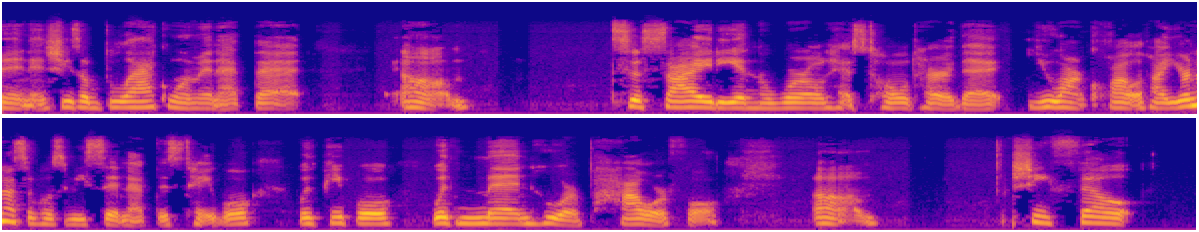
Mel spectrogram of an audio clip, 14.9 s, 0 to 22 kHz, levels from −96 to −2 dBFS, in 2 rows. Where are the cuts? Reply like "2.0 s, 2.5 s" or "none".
13.8 s

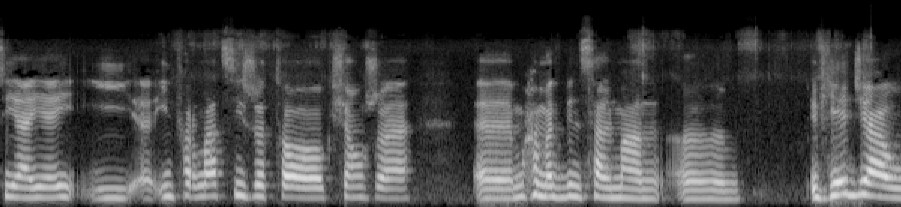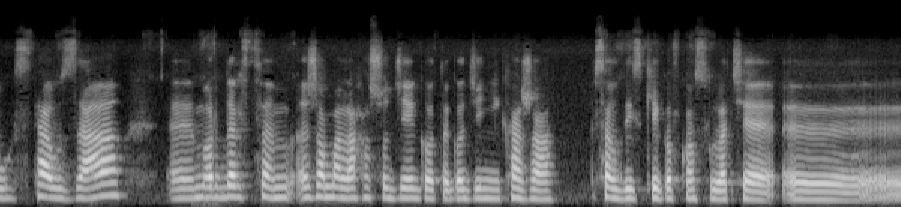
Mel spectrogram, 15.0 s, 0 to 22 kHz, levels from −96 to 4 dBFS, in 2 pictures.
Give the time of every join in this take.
none

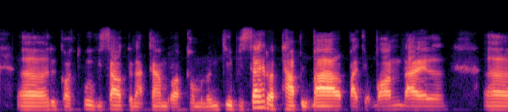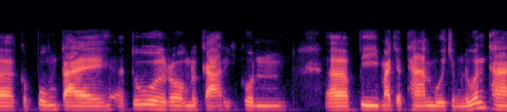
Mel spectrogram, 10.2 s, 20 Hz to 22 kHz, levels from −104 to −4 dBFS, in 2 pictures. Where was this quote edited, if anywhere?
6.4 s

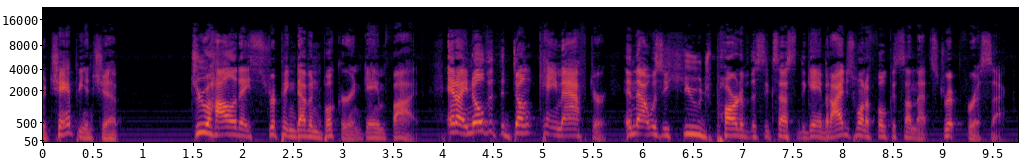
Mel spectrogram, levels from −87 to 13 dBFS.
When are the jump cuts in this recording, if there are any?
none

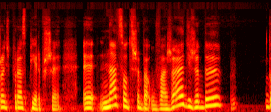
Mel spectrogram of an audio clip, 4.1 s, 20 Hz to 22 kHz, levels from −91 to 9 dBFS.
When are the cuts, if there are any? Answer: none

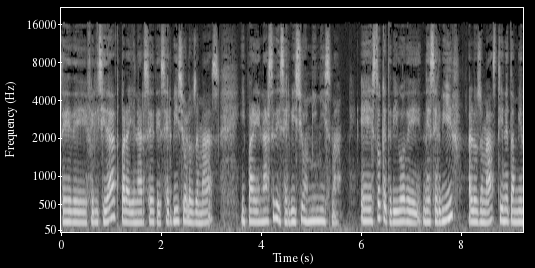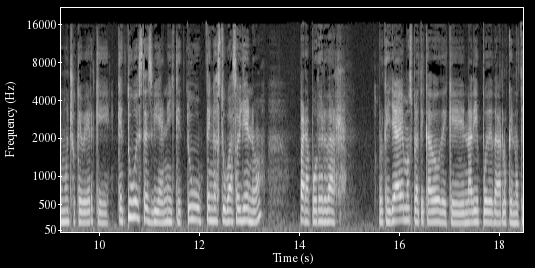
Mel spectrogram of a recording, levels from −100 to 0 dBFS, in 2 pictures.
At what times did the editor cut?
none

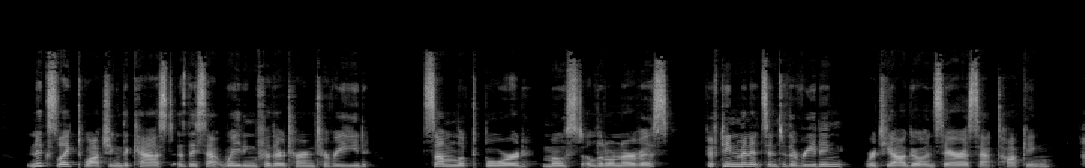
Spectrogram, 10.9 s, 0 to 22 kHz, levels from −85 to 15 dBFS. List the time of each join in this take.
6.9 s, 8.5 s

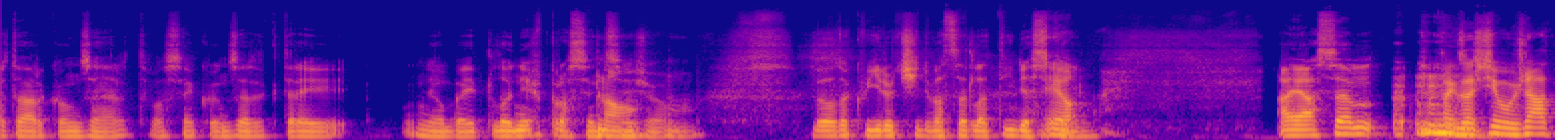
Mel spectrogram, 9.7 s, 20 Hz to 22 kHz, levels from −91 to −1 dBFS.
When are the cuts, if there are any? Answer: none

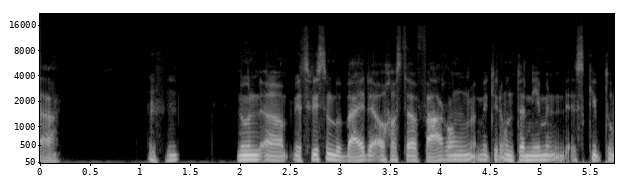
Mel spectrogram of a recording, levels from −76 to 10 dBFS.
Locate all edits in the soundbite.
1.0 s, 4.3 s

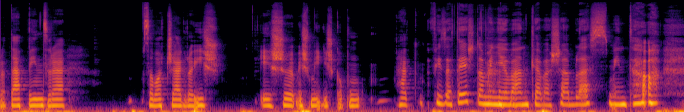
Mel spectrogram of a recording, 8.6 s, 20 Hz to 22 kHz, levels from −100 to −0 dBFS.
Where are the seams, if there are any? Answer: 5.3 s

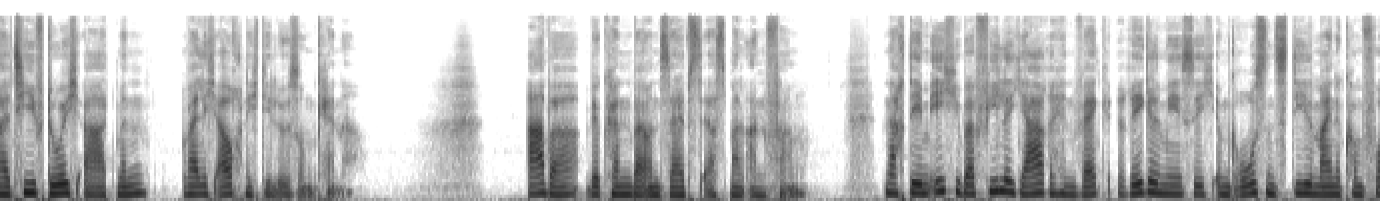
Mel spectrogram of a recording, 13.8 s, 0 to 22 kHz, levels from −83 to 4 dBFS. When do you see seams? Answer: none

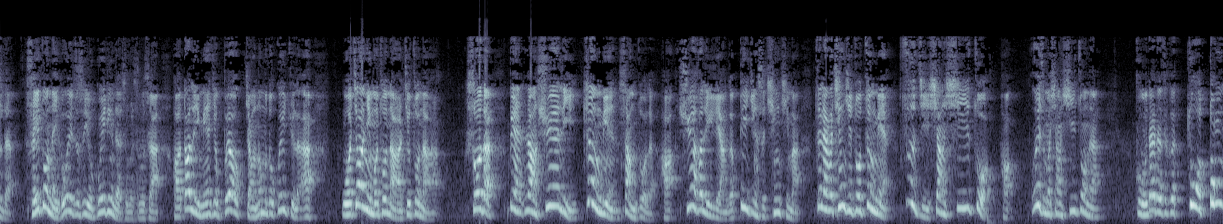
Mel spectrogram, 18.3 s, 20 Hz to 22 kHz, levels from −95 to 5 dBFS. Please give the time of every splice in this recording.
2.0 s

